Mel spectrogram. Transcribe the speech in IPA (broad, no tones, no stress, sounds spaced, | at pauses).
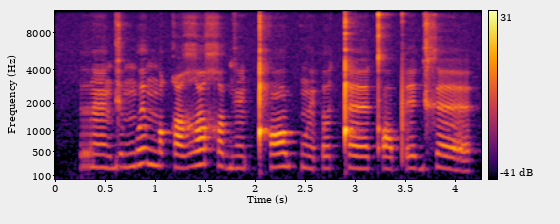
r ɛ̃ ɡ e ŋʷ e ŋʷ ə q e ʁ ə χ ə ɡ ẽ ǃʰ ɒ kʷ ẽ ʔ ə ǃ ɛ kʼ ɒ pʼ e ɡ x ɛ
